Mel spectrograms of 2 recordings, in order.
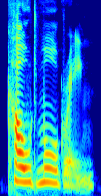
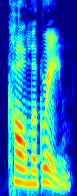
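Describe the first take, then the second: First: The first word sounds like cold more, with an L. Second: The first word sounds like karma, without an L. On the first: The speaker is an outsider. "outsider would call it Coldmore Green" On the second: The speaker is a local. "a local person would call it Karma Green"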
